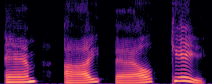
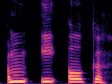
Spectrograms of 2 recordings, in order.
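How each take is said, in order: First: Each letter is said by its alphabet name. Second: Each letter is said as its short sound. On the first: This reading does not give the spoken word. The speaker calls it wrong. "kalau baca milk pakai ejaan yang itu" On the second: This reading comes close to the spoken word. The speaker calls it right. "Jadi cara bacanya gini"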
